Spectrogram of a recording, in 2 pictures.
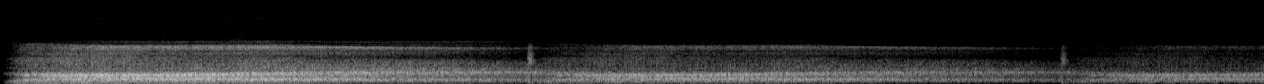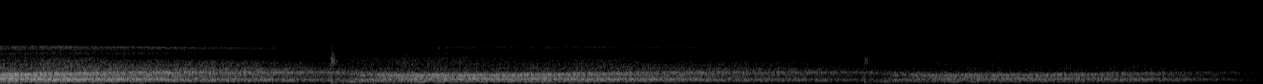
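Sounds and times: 
scary soundscape: 0.0s - 24.3s.

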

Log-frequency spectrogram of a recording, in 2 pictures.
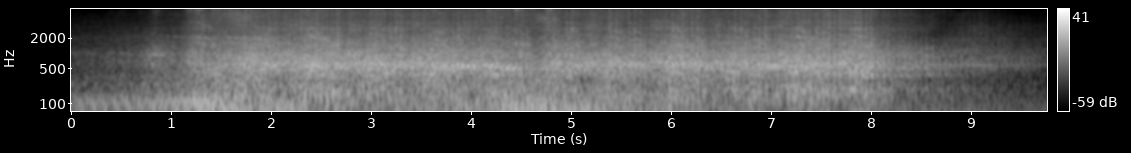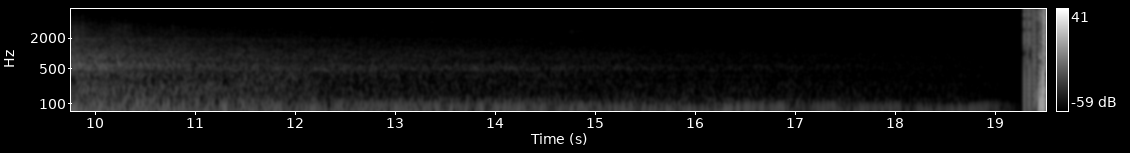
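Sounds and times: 
fast passenger train passing: 0.1s - 9.5s.

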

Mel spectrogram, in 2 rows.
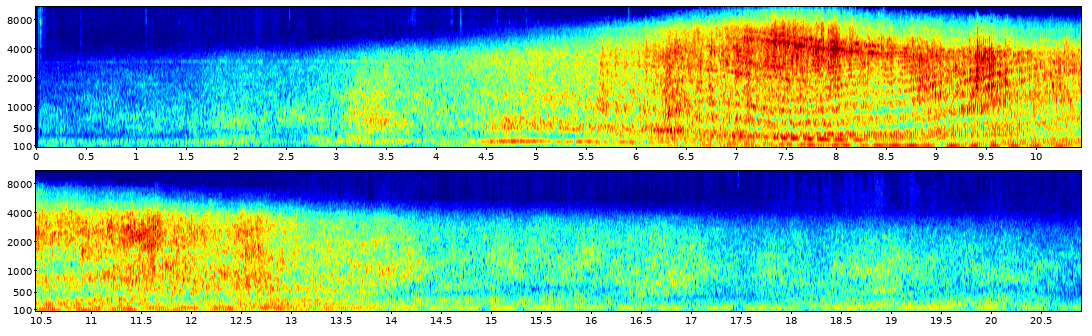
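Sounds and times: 
distant Spitfire, Mustang and Kittyhawk aircraft passing: 0.0s - 20.8s.

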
